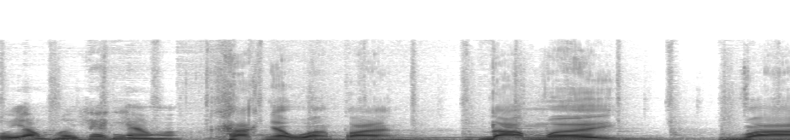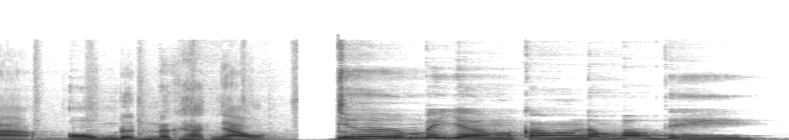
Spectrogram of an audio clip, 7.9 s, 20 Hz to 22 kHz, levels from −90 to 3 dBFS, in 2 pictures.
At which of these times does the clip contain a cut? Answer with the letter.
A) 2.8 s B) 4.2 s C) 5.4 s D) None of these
C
